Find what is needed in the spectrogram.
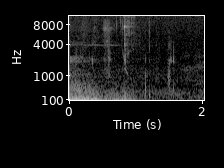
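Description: A few faint, sharp computer mouse clicks as on-screen text is selected, over a low rumble that fades out within the first second.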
